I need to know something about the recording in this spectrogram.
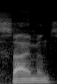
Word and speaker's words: Simons: said simon yeah if it's spelled like science yeah it's simon's dumb anyway um i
